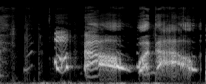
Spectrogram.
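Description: A young woman laughing, two short laughs with falling pitch.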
